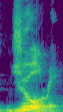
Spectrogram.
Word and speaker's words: jewelry: word number 44 is jewelry it's spelled differently in American and British English but it's pronounced the same Jew will ring jewelry it's not jewelry and it's not jewelry it's jewelry up next is the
